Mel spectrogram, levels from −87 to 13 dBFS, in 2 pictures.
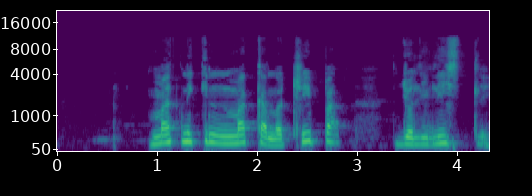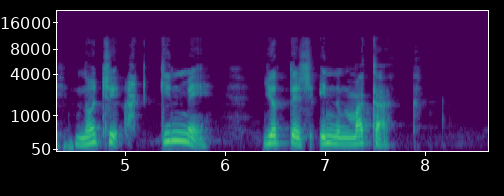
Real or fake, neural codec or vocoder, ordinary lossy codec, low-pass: real; none; Opus, 64 kbps; 10.8 kHz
